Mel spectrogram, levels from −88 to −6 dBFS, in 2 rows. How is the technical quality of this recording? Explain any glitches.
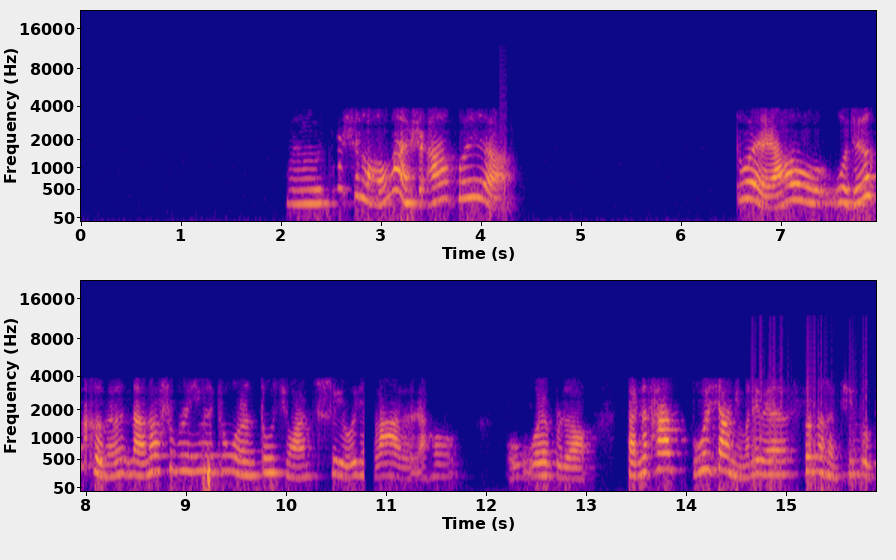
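Poor. The recording carries coding damage throughout and has four distinct glitches.

GSM full-rate codec: For the full 16 seconds the speech sounds buzzy and gravelly, with a band of roughly 200 Hz to 3.6 kHz, which fits a 13 kbps GSM full-rate link. The codec rebuilds speech from a coarse vocal-tract model and a thinned pulse excitation. On a spectrogram nothing appears above about 3.6 kHz, and the harmonics look smeared and grainy.

Processor overload crackle: From 4.20 to 5.35 s and again from 14.66 to 15.80 s, a gritty tearing rides on the speech. The processor repeatedly failed to fill very short buffers of around a millisecond or two, and each miss left a hard-edged gap of silence. A waveform shows dense, tiny dropouts, and a spectrogram shows vertical broadband streaks.

GSM bit errors: At 9.17 to 9.27 s the speech briefly squawks and gargles. 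Corrupted bits, at an error rate of about 1.5%, reached the decoder across a few frames. The bad filter and gain values distorted the spectrum, which shows as blotchy, misshapen energy and a jumpy level on the waveform.

Digital wireless dropout: At 10.78 s the sound vanishes for 113 ms. The wireless receiver lost too much data and muted with a very short fade, with no noise burst on either side. On the waveform it is a flat, clean gap, and on a spectrogram a blank vertical slice.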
